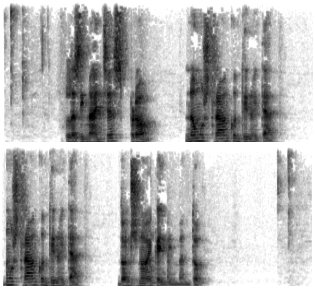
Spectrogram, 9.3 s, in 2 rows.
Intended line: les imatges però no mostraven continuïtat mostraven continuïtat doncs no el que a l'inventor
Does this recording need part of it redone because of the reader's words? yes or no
no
